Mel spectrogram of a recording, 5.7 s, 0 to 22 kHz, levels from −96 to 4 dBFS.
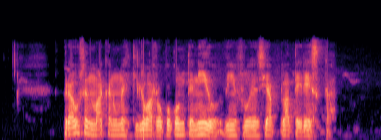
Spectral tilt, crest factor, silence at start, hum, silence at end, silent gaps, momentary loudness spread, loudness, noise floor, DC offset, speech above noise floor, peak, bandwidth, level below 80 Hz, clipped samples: -5.5 dB/octave; 16 dB; 0.95 s; none; 0.7 s; none; 6 LU; -17 LUFS; -59 dBFS; under 0.1%; 43 dB; -2 dBFS; 8 kHz; -52 dBFS; under 0.1%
